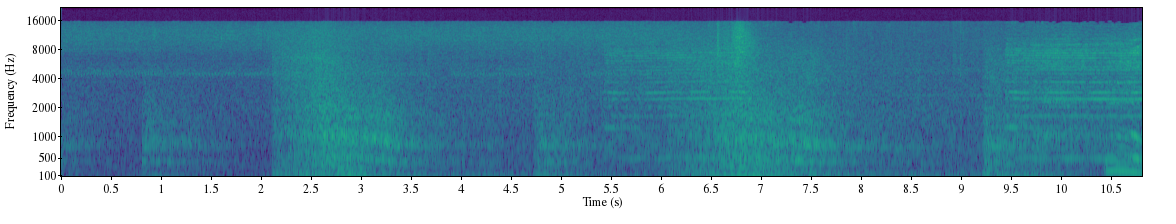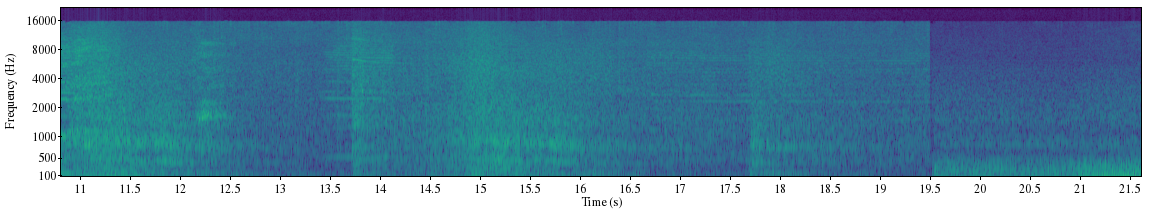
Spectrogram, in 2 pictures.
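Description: A heavy truck engine drones steadily.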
